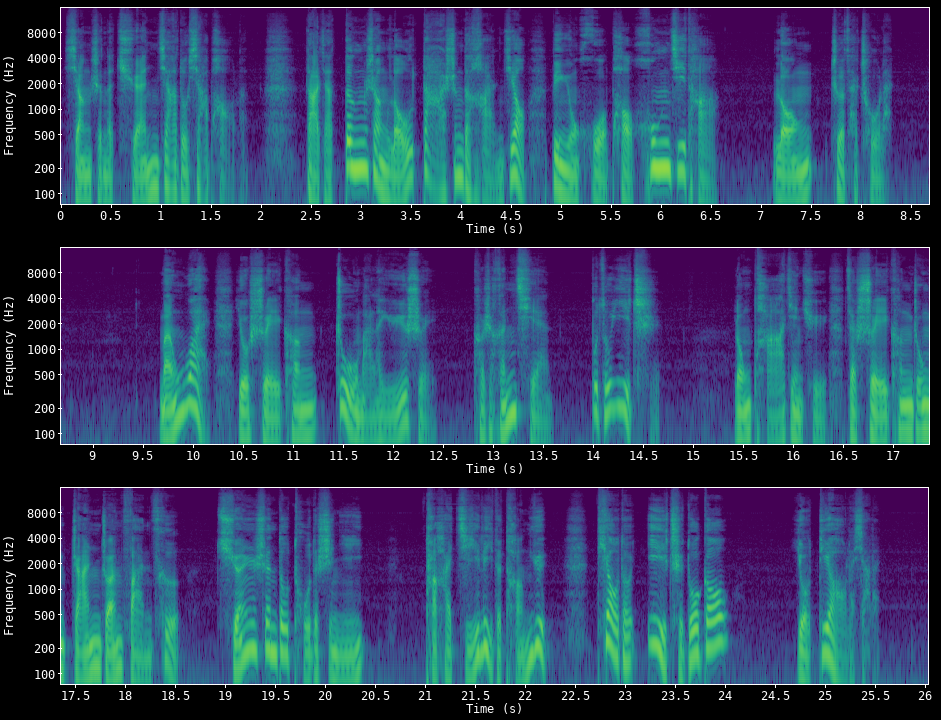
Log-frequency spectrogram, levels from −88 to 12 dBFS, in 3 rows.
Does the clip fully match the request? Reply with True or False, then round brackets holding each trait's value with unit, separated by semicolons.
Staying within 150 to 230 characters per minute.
True (200 characters per minute)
